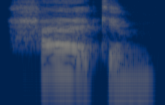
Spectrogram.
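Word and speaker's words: حاكم: Hakim. Stress is on ha.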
